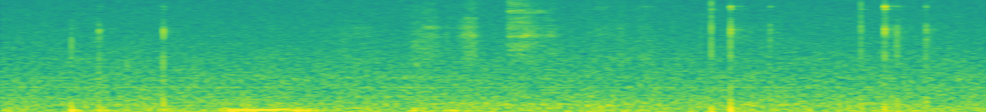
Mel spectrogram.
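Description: Fingernails tap and scratch the walls of a small hollow clear glass jar with a metal lid, full of orbeez water beads and held in the hands. Sharp, bright clicks and short scratching rasps sound quietly over a soft low rumble, each tap dying away quickly.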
